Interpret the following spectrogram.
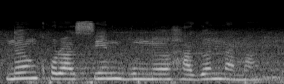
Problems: constant background noise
